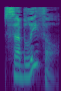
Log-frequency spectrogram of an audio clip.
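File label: "sublethal", British English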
